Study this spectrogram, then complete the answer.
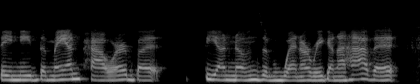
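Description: This woman has an unremarkable speaking voice at a medium pitch. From Pennsylvania. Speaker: graduate student. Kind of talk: casual chat.

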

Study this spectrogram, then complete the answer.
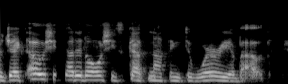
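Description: The speaker has an Israeli accent and ordinary pitch variation. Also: woman. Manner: halting, with frequent fillers.

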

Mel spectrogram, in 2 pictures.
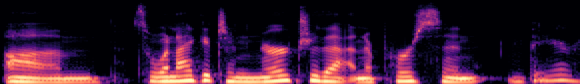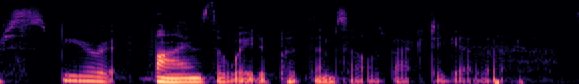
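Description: A woman with an American accent has an unremarkable speaking voice at a medium pitch, talking at a fairly quick pace with hardly any pauses. Her loudness swings a lot, and the sound is dry and close with no echo. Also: ordinary pitch variation. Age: 30s. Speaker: psychotherapist. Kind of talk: interview.

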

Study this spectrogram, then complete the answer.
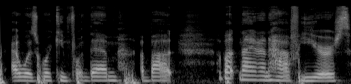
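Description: A woman with a Japanese accent speaks with fairly even intonation in a dry, close sound with no echo. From Japan, Ibaraki Prefecture. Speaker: sake sales and marketing manager. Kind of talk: casual chat.

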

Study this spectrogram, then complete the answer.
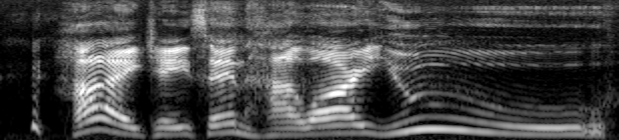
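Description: Putting on a character voice, a man speaks at a high pitch with lively intonation. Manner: stiff, puppet-like.

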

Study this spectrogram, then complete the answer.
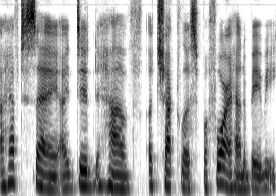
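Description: Heard in a very clean recording with a silent background, a woman with an ordinary speaking voice talks at a moderate pace and a fairly low pitch, with ordinary pitch variation. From Massachusetts North Shore, Peabody. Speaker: property management executive. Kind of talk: interview.

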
